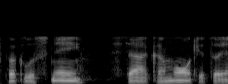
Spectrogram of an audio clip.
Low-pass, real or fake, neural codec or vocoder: 3.6 kHz; fake; codec, 16 kHz, 6 kbps, DAC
